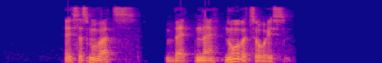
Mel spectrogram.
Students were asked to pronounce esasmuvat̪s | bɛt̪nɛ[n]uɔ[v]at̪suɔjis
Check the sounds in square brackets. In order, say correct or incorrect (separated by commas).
correct, correct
